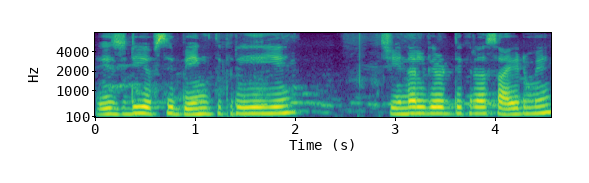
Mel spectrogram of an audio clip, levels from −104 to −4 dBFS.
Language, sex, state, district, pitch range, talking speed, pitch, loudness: Hindi, female, Uttar Pradesh, Budaun, 210-230 Hz, 170 wpm, 220 Hz, -14 LUFS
